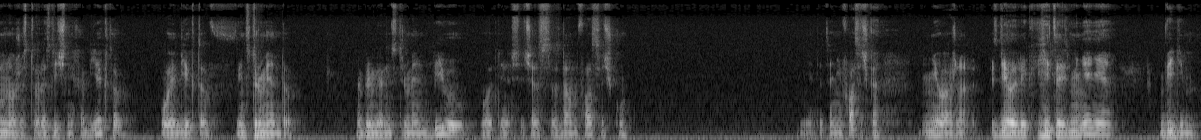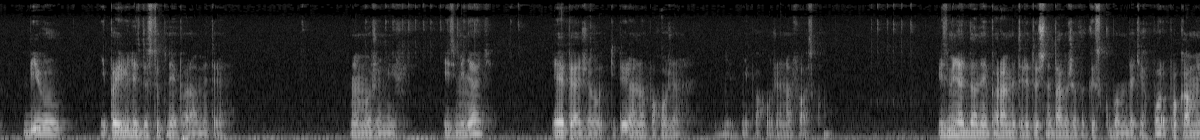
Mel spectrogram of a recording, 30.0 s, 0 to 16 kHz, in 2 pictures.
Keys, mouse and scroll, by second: 3.9 Tab, 5.3 ctrl+b, 16.3-18.2 drag, 19.6 click, 22.4-25.2 middle drag, 27.9 click.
